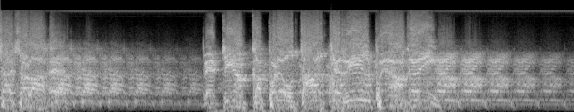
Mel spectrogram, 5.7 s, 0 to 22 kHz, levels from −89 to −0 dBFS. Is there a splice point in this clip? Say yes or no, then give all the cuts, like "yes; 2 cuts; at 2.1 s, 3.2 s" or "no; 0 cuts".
no; 0 cuts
